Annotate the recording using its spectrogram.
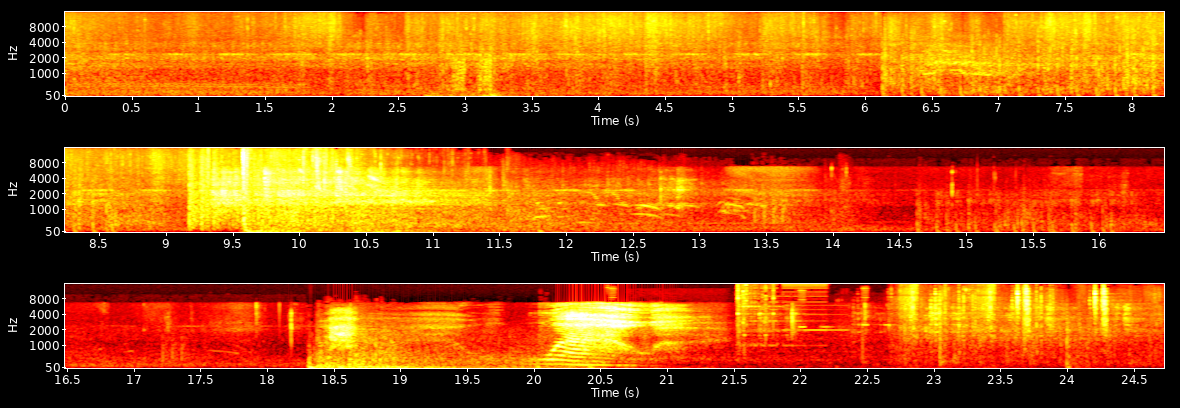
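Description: A young man speaks into a headset microphone.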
